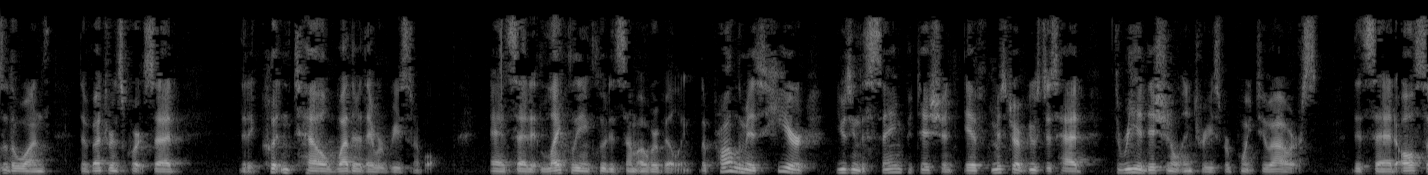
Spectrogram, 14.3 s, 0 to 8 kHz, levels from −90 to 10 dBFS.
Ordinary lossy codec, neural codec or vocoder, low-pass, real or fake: MP3, 32 kbps; none; 7.2 kHz; real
